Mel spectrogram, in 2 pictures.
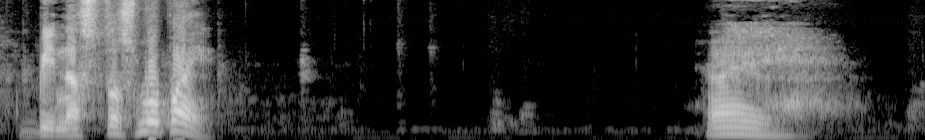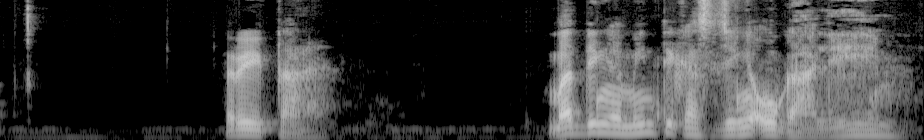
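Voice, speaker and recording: A man's voice: medium pitch, breathy edge, dry recording, heavily acted. A man playing a blunt, scolding husband who lectures reproachfully in an Ilocano radio drama. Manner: preachy, reproachful.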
